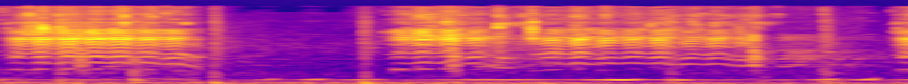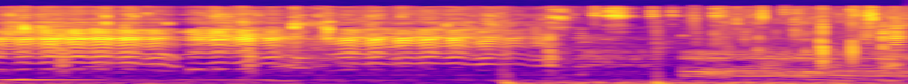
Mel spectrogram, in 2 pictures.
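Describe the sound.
Goat bleating in a few long, wavering harmonic calls separated by brief gaps, loud and sustained over a steady low hum.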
